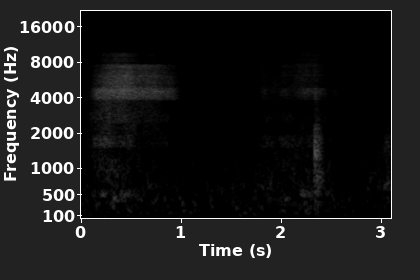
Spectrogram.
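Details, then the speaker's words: Bronchial breath sound heard with the stethoscope over the trachea of a healthy person: loud, hollow, tubular and harsh, with inspiration and expiration of equal length and a clear gap between them. "just take your step and put it on the trachea of any of your friend whatever sound you can heard it's bronchial sound okay there is a gap and equal okay"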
